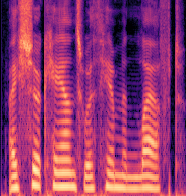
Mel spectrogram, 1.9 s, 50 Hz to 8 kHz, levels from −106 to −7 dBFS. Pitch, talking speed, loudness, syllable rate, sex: 185 Hz, 225 wpm, -16 LUFS, 4.2 syllables/s, female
